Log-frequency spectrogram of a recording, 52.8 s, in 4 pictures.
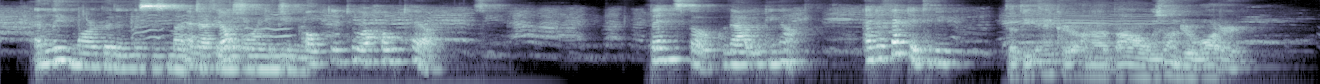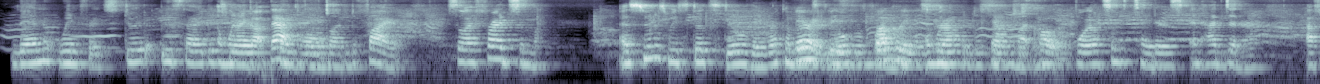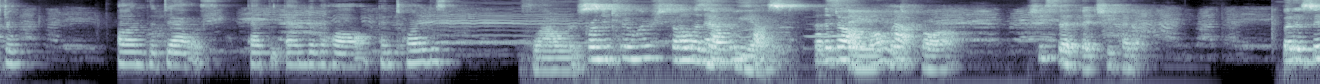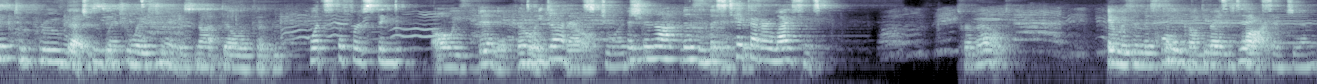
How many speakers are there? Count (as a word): seven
